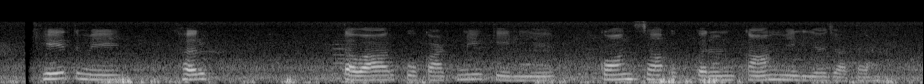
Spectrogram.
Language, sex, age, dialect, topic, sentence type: Hindi, female, 31-35, Marwari Dhudhari, agriculture, question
